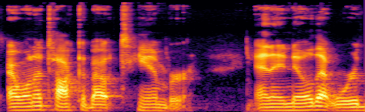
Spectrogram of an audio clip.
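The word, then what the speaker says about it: timbre: Tim Bray but I can assure you it's pronounced Tambor and this has to do with music but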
